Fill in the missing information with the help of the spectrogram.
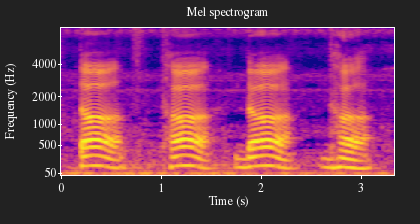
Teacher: ये त थ दवा स करेगा देखिए आप बोल के देखिए त थ द ध ऐसे बोलिएगा त से तो त थ किससे हो जाएगा दंत से यानी दांत से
